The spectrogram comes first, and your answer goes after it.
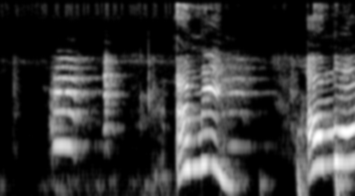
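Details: Rescued puppies, taken in for a friend while infested with screwworm, give high, tonal whimpers: a short steady whine, then longer cries that rise and slide downward, with brief pauses between them, indoors.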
